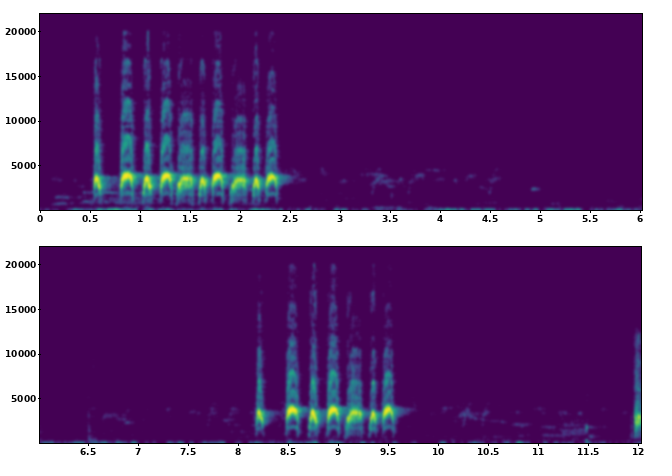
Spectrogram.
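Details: Red-whiskered bulbul with a collar marking, used as a decoy, delivering two quick runs of clear, chirping whistled notes lasting about two seconds each, with a long quiet gap between them.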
